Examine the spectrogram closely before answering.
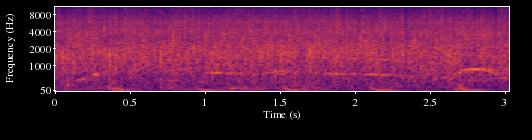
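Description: Steady applause from a group, a dense wash of clapping that holds an even loudness for about three seconds, with faint voices murmuring underneath.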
